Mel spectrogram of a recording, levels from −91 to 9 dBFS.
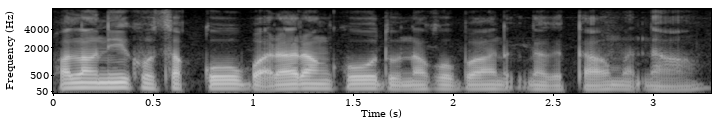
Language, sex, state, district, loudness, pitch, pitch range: Garo, male, Meghalaya, South Garo Hills, -19 LUFS, 105 Hz, 95-115 Hz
